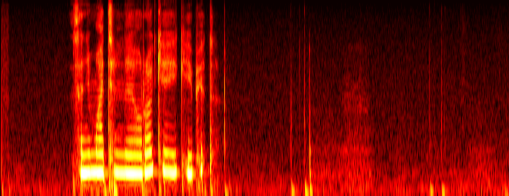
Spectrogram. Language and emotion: Russian, neutral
